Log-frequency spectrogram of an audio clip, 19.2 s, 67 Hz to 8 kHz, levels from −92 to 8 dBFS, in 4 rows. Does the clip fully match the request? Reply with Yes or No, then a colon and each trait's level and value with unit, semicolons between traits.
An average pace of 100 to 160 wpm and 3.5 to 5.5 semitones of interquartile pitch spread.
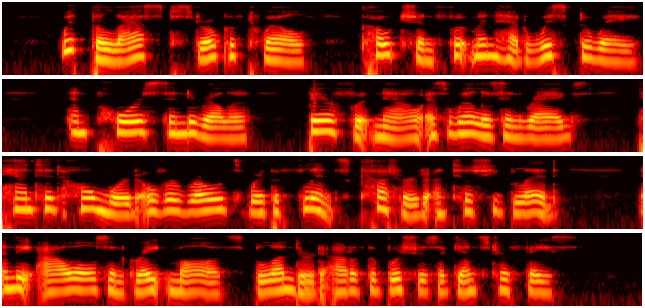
Yes: average, 150 wpm; average, 5.1 semitones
